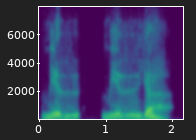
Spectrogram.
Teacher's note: The ra here is light because it's carrying a sukoon. · The letter before has a kasra, and this is the reason we make the ra light. And the ra is tawassut, so you let it run a little bit, not too long.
